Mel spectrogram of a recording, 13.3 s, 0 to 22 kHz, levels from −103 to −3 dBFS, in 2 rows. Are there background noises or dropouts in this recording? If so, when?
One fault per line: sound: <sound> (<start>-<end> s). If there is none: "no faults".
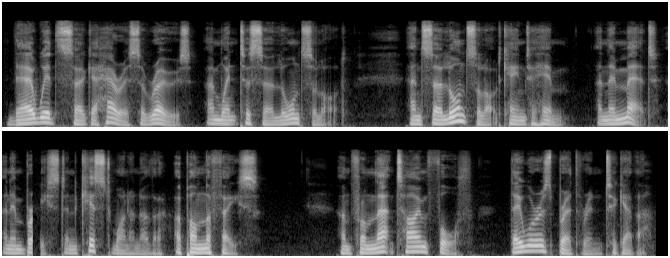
sound: dropout (7.0-7.0 s)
